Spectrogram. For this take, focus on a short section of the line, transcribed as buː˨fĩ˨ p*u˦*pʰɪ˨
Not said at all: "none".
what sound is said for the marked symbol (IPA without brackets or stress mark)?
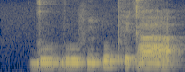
u˦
